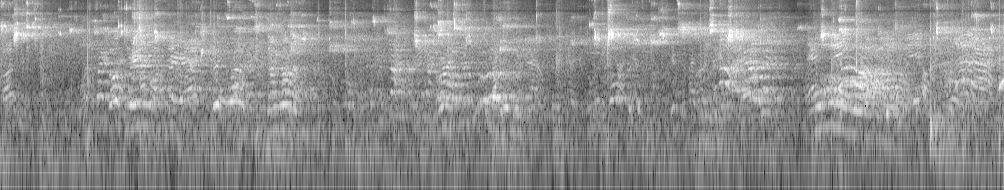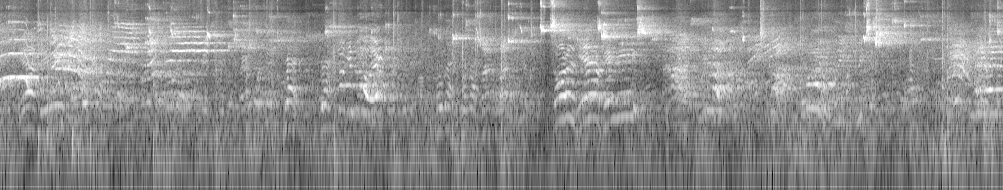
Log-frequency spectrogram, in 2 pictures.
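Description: A basketball game on an indoor hardwood court: the ball bouncing repeatedly on the floor amid indistinct shouts and calls from players, all echoing in a large gym.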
